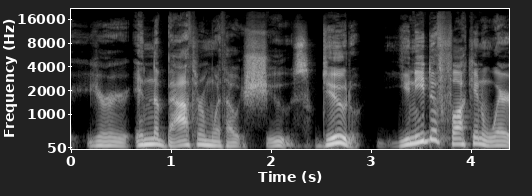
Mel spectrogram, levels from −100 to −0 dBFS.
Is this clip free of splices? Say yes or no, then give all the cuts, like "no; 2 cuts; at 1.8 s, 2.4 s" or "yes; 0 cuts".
no; 1 cut; at 2.4 s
